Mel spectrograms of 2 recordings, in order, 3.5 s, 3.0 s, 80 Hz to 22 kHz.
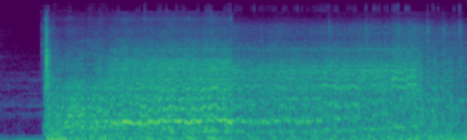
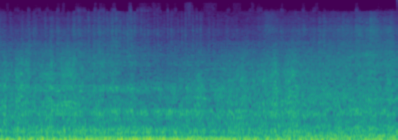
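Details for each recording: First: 1972 Diamond REO C116 truck, 8V71 diesel sitting about 20 years: spins over briskly for a few seconds but never catches, then dies away; fuel prime suspected lost. Cranking no start. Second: 1972 Diamond REO C116, 8V71 diesel revived after about 20 years sitting, straight pipes: deep, steady drone with an even firing beat and no misses, hitting all eight cylinders. Normal running.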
